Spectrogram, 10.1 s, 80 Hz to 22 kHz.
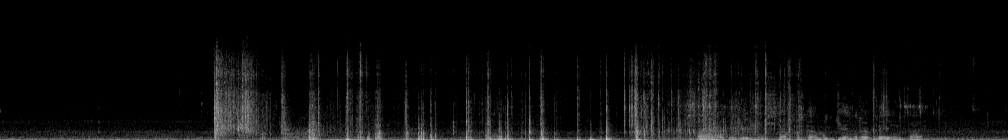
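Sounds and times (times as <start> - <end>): steady low hum: 0.0 - 10.0
sharp knocks and clatters: 2.6 - 9.2
ice scraping in freezer: 6.2 - 8.1.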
